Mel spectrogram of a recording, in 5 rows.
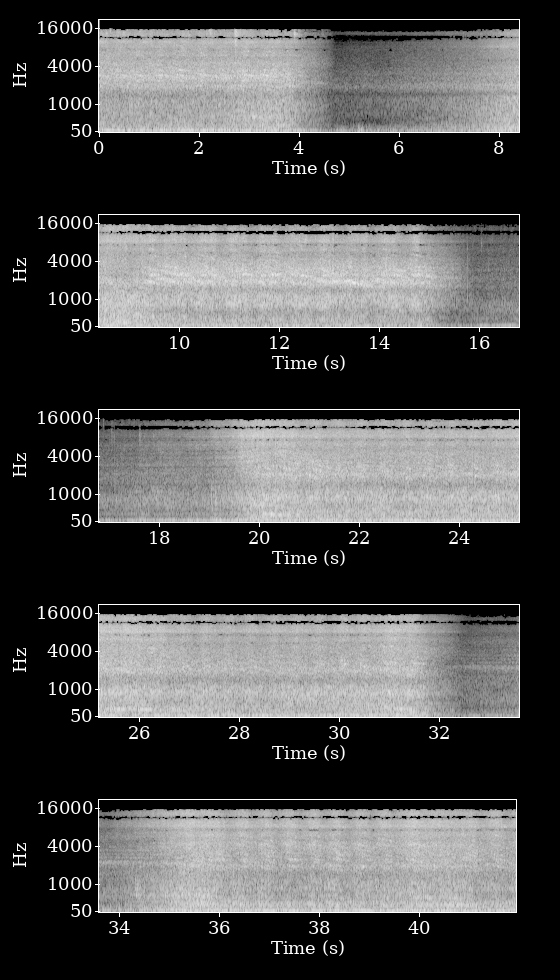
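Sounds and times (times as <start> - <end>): train wheels squealing: 0.0 - 4.5, 9.1 - 15.6
high-speed train rushing by: 0.0 - 41.9.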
